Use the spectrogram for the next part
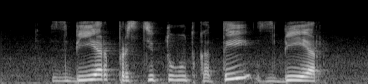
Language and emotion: Russian, angry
